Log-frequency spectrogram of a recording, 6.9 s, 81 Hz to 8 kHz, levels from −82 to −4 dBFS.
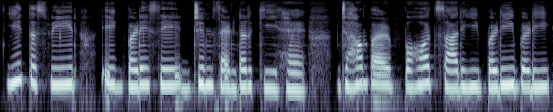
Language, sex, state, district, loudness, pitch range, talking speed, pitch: Hindi, female, Uttar Pradesh, Jalaun, -21 LUFS, 225-250 Hz, 130 wpm, 235 Hz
